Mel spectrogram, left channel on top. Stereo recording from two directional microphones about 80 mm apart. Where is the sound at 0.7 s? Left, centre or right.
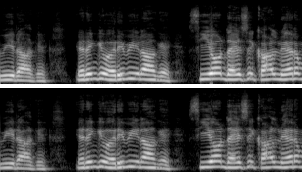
Centre.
